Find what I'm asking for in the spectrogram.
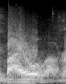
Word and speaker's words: Biola: So you went to the school was Biola, right? – Yeah.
